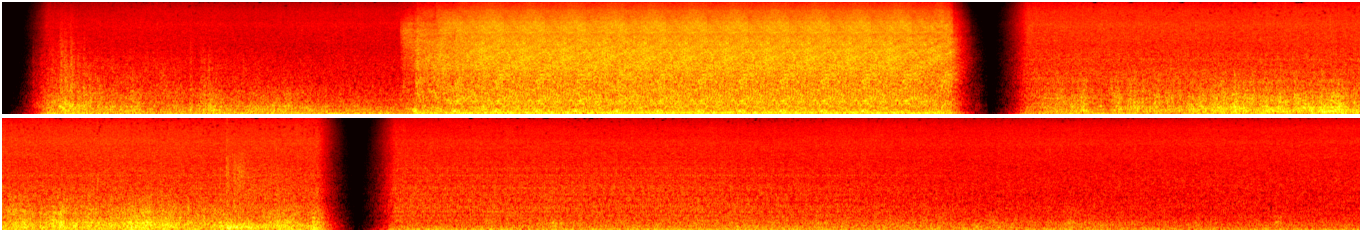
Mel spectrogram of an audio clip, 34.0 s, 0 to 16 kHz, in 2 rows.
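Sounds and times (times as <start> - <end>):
rain: 0.3 - 12.0, 12.6 - 33.9
rocket launch roar: 5.0 - 12.2, 19.7 - 21.1.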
